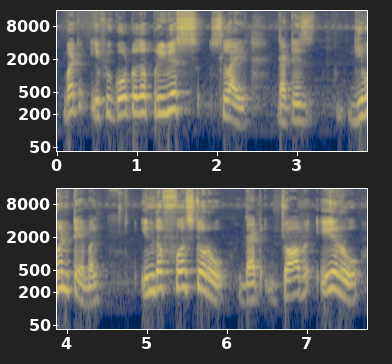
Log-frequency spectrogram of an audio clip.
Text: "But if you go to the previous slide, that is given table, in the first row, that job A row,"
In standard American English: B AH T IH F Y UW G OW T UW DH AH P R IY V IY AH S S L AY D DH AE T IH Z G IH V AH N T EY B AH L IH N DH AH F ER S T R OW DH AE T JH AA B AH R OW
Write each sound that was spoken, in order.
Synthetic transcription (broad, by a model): B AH T IH F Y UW G OW T UW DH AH P R IY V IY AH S S L AY D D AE T IH Z G IH V AH N T EY B AH L IH N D AH F ER S T R OW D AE T JH AA B AH R OW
